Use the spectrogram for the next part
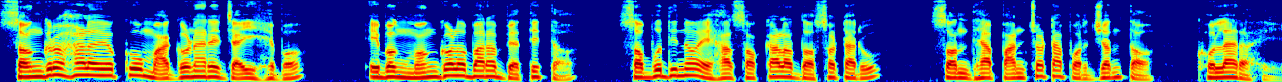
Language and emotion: Odia, neutral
